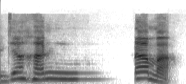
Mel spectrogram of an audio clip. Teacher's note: اور نون اور میم دو حروف ایسے ہیں کہ یہ تو ناک سے آواز گزر کے آتی ہے تو یہ ادا ہوتے ہیں، ورنہ یہ ادا نہیں ہوتے۔ تو جب یہ ڈبل ہو جاتے ہیں تو پھر آواز جو ہے ناک میں چھپنے والی وہ بھی ڈبل ہو جاتی ہے، تو اس وجہ سے بڑا غنہ ہو جاتا ہے۔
